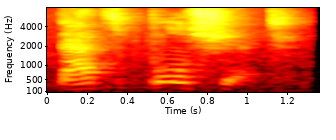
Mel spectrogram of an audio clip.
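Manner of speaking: slow, loud blurt of disgust; rather loud retort. Retold or imitated. Blurting out at the conference microphone line, loud and slow. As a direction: spit it out slowly and loud, fed up. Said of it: "rather loudly".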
